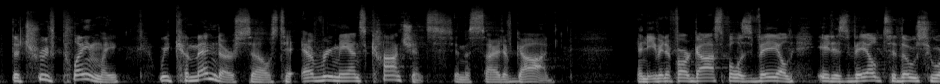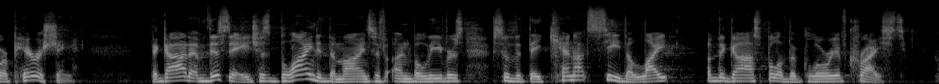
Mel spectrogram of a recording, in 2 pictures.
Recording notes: Live from our Celebration Ministry Center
